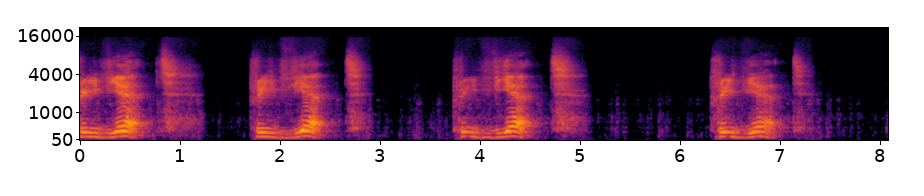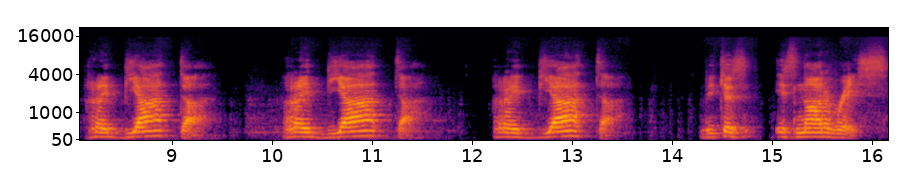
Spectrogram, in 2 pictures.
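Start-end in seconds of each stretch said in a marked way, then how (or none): 0.0-13.4 very slow, deliberate, word-by-word repetition. Showing how they practice russian words by repeating them: slow, repeated practice. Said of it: "by first saying it slowly over and over".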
